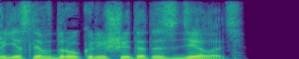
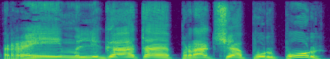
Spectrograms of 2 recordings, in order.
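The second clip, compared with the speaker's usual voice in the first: high, slow, forceful spell-casting; incantation cry; 12 semitones higher, 4 dB louder, slower than usual. A narrator's reading. Old priest waves his staff at the spider, chanting loudly. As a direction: cry out each magic word, drawn out and raised.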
